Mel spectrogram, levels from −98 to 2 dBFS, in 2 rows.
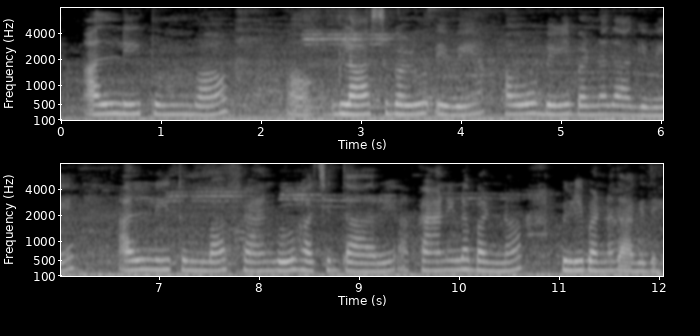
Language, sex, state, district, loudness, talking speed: Kannada, female, Karnataka, Belgaum, -32 LUFS, 95 wpm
